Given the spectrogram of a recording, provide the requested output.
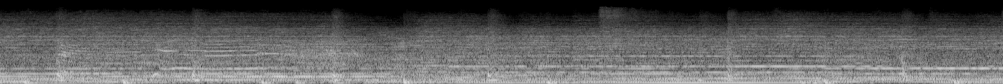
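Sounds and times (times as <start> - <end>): drums: 0.0 - 10.0
electric guitars: 0.0 - 10.0.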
